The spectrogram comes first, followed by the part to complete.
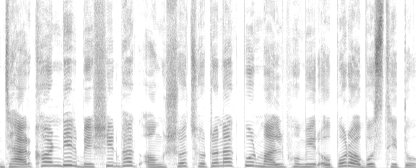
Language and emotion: Bengali, neutral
